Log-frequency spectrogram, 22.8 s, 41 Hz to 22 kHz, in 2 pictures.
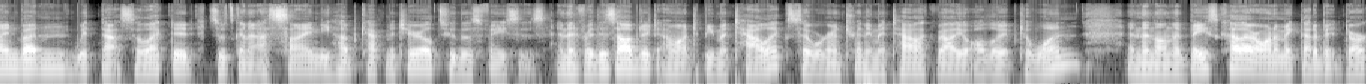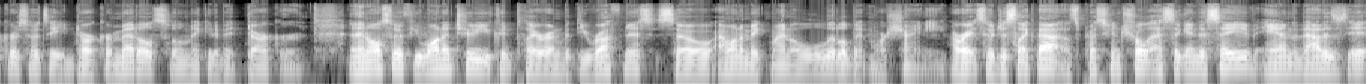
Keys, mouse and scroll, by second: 0.2-1.2 drag, 1.2 middle click, 1.7 scroll up 2, 1.9-3.0 middle drag, 3.0 scroll up 1, 4.3-5.4 scroll down 10, 5.4-6.6 drag, 6.6-8.0 scroll down 3, 8.0-9.1 shift+middle drag, 9.1 click, 13.3 middle click, 13.9-14.4 scroll up 1, 14.4 scroll down 1, 15.8-18.4 drag, 18.4 scroll up 1, 18.5 scroll down 3, 18.6 middle click, 18.9 a, 19.1-20.5 middle drag, 20.5 ctrl+s, 20.8 scroll down 2, 20.9 shift+middle click, 21.3 scroll up 1, 21.4-22.7 middle drag.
